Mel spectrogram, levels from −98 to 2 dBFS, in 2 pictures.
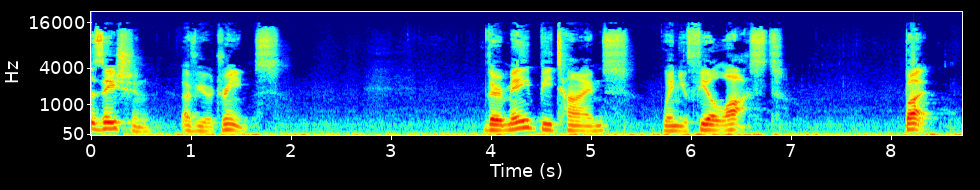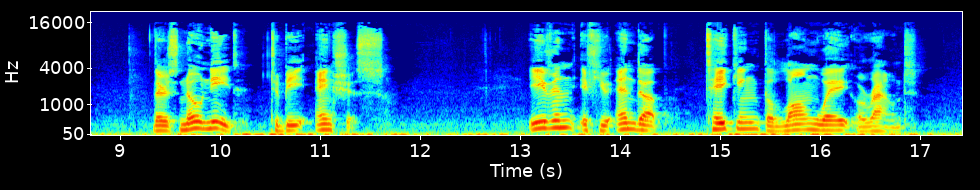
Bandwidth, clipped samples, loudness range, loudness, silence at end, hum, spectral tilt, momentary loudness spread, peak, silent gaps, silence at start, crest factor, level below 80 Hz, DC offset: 16 kHz; under 0.1%; 5 LU; -19 LUFS; 0.05 s; none; -4.5 dB/octave; 15 LU; 0 dBFS; none; 0 s; 20 dB; -40 dBFS; under 0.1%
